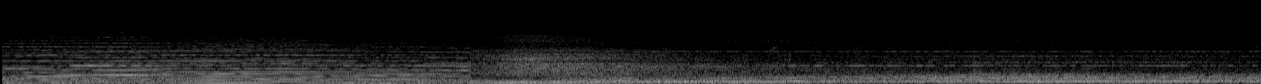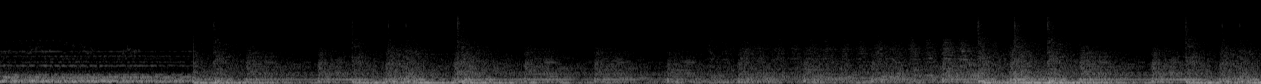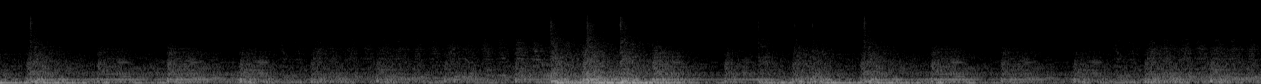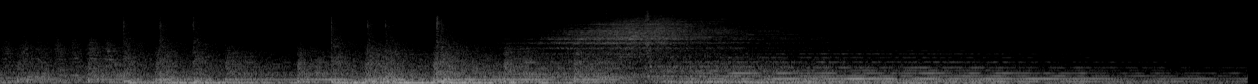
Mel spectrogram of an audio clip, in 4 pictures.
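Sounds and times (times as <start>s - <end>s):
music: 0.0s - 50.4s.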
